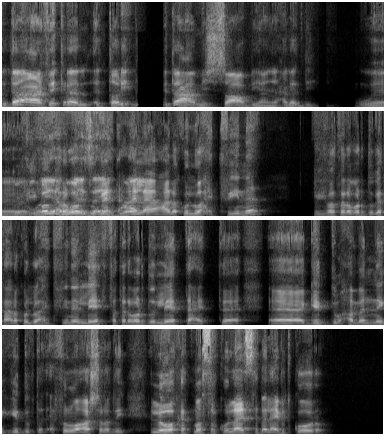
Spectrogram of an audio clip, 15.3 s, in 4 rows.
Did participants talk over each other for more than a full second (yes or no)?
yes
